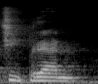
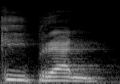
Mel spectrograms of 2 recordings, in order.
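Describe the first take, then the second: First: It begins with a soft J sound. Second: It begins with a hard G sound. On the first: The speaker calls it wrong. "bukan Gibran" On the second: The speaker calls it right. "the name is Gibran, G I G B R A N"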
